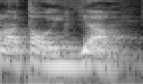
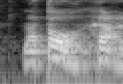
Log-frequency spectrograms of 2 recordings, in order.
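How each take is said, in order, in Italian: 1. La j è un suono y morbido, quasi una semivocale. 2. La j è un suono h ruvido e gutturale. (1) "no la toia" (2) "perché in spagnolo la J si pronuncia H"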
